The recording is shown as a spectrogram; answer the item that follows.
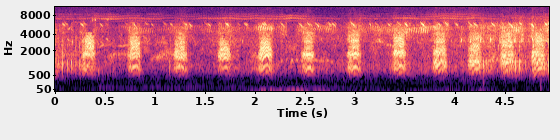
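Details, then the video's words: Lilac-breasted roller giving a quick series of about eleven harsh, grating croaks, rapidly and fairly evenly spaced, with a low hum beneath. "So we did a bird call challenge, and it was in fact a lilac breasted roller, which sounds like this."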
